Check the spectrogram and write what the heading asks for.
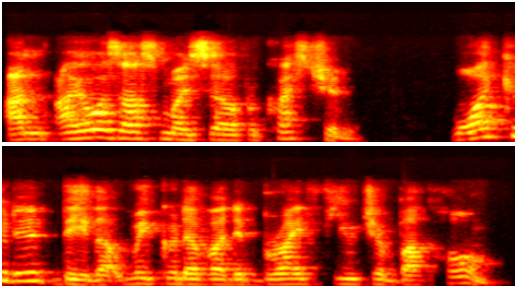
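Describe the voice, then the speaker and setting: On an online talk show, a guest from Zambia speaks a little fast in a fairly high voice, with the recording sounding muffled. He makes an earnest, emphatic political appeal, returning again and again to his key phrases.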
